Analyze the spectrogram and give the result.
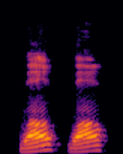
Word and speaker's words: Wuhl: I think it's pronounced W-U-H-L. Wool.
